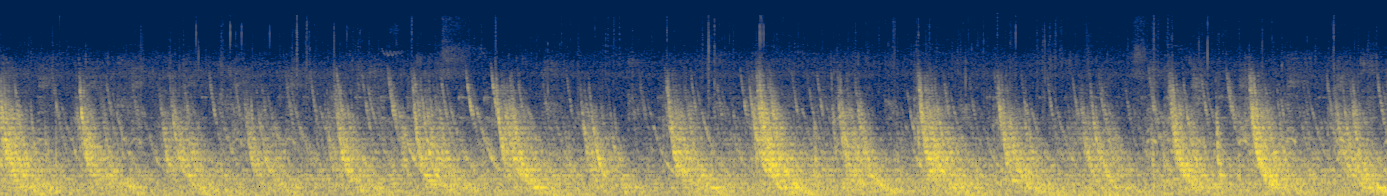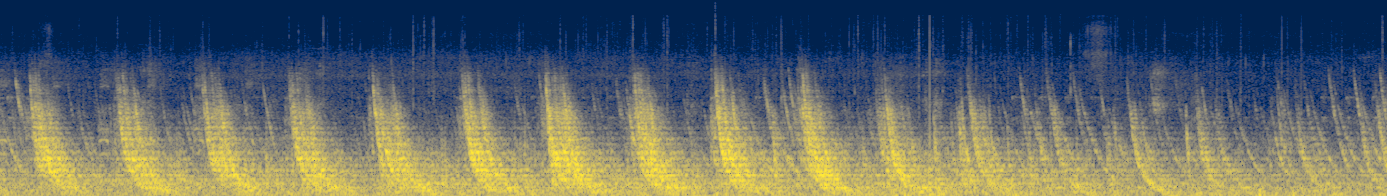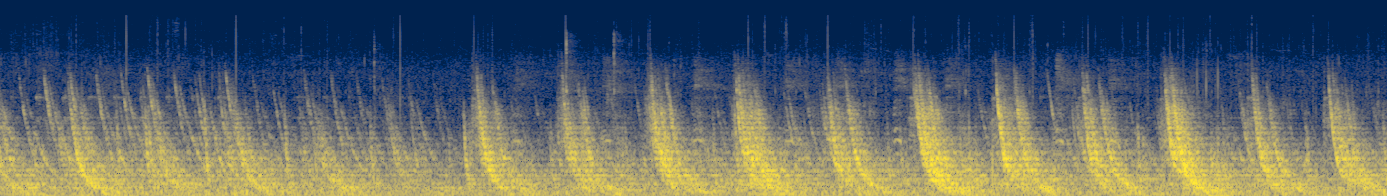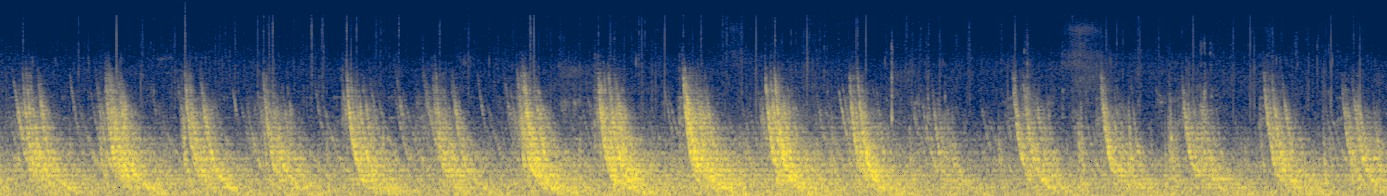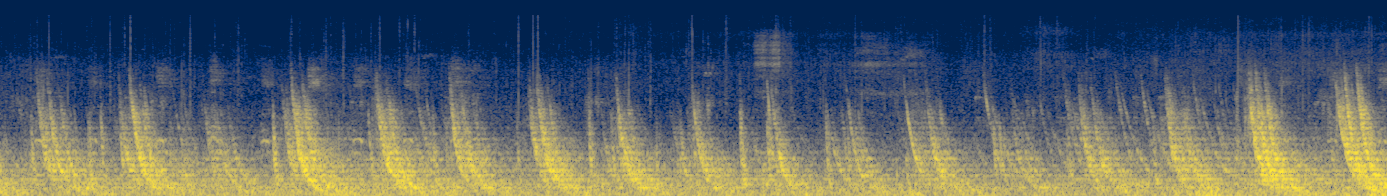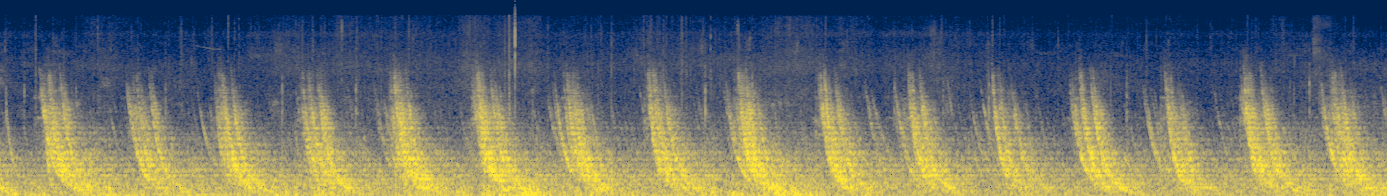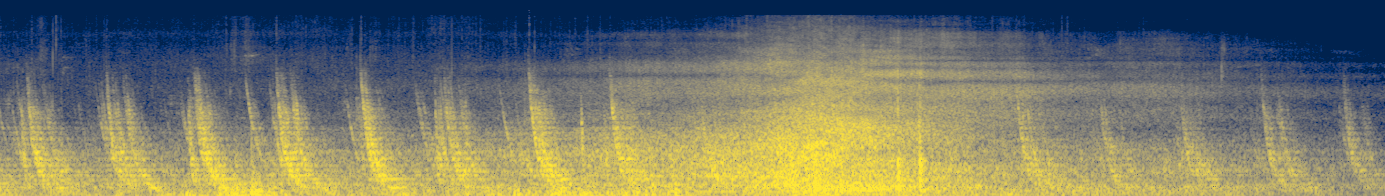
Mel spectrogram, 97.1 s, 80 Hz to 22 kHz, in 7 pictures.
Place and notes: Visé, Belgium - Bridge cable
There's very much wind this morning. A cable of the bridge makes some strange sounds. I tried a recording but it was difficult with the wind pushing me, and I was alone. As it's an interesting place, I will come back with friends in aim to record this good bridge during a tempest. Friends will help me with a big plank, protecting microphones from the wind.
20 January 2018, 10:30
